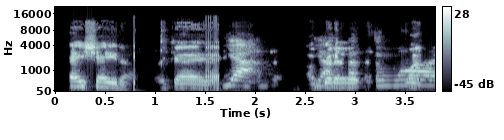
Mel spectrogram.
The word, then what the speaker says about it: Teixeira: You've spelled it now to help people be able to pronounce it. I've seen here. So yeah. Teixeira. Teixeira.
